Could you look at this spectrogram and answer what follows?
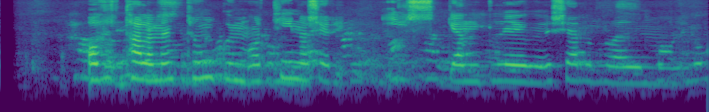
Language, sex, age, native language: Icelandic, male, 12, Icelandic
